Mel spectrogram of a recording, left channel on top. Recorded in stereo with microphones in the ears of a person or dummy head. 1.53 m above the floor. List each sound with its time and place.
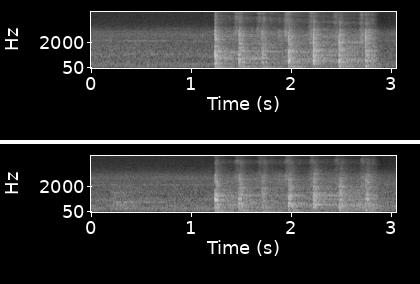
1.2 s running footsteps: 20° left (ahead or behind), 3 m; by 2.9 s 35° left (ahead or behind), 1.8 m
